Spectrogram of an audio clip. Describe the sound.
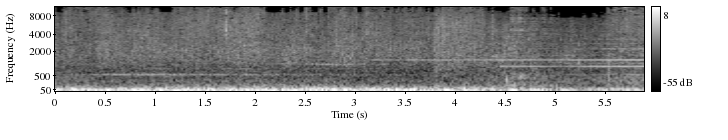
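An elevator lift moving in the video game Elden Ring: a steady, low mechanical rumble with faint humming tones running underneath, continuous and with no talk.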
